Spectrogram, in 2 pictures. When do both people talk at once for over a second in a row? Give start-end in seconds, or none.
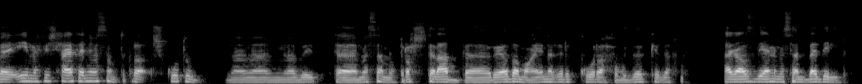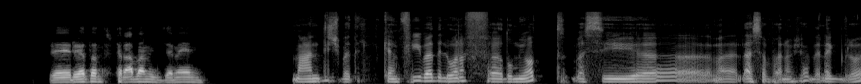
none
